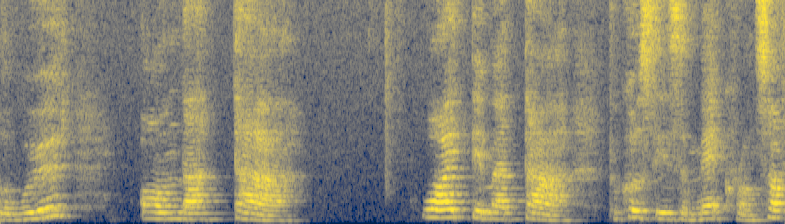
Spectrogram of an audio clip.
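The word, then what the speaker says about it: Waitematā: So we're going to have a break here after every vowel. Wai, te, ma, ta.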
